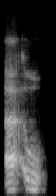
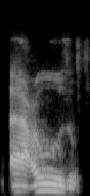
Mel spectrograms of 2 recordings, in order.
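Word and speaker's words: أعوذ: Jadi kalau a itu di dalam perut, sedangkan a ain di atas. Nah, jadi bisa kita kadang-kadang bacanya dua-duanya au, padahal a'udzu.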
